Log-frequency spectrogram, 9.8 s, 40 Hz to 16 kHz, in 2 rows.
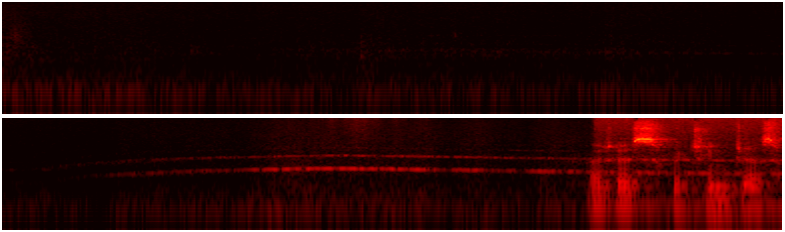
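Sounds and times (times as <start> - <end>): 
distant emergency vehicle siren wailing: 4.7 - 9.7
low traffic rumble: 8.5 - 9.7
speech: 8.6 - 9.7.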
